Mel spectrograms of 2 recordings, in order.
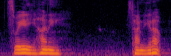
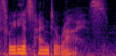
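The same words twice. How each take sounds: First: Soft and coaxing, voiced; gentle bedside nudge; tender wake-up. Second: Slow tender whisper. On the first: Parent waking daughter. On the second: Acted. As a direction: breathe it close to her ear. Jesus waking the girl.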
